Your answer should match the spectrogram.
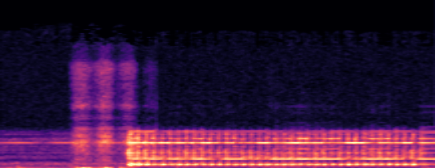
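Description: An incoming call sets a telephone ringing, a steady electronic trill that starts after a couple of low thumps and keeps ringing without a break.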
